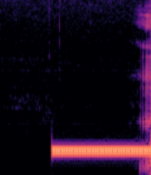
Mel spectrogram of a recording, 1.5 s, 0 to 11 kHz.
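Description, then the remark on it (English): After a moment of silence, a steady mid-pitched telephone ring tone starts and holds unbroken for about a second, with a rougher burst of sound joining it at the very end. A live radio show calls a listener at 6:15 in the morning, and the call goes unanswered. “We'll call Chris up and get him on the phone because I love that.”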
